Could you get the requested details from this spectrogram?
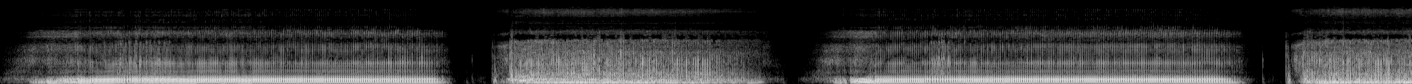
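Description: Loud, long, harsh rumbling snores lasting about four seconds each, separated by brief silent pauses; heavy snoring.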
